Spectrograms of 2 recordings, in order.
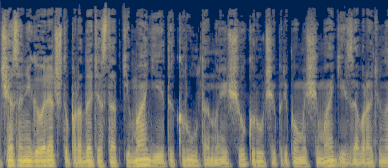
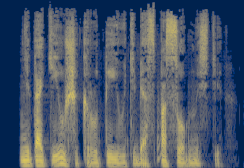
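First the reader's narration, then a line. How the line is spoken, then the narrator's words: Snort. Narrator (Russian): фыркнул Евгений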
